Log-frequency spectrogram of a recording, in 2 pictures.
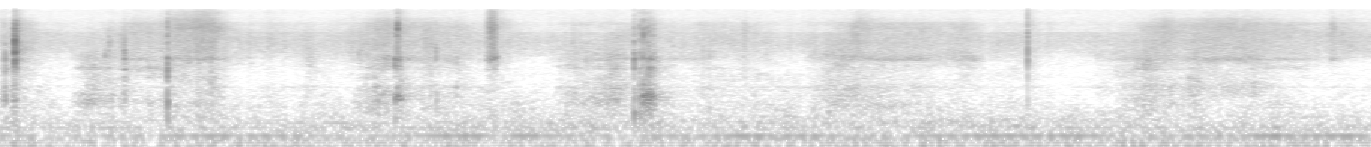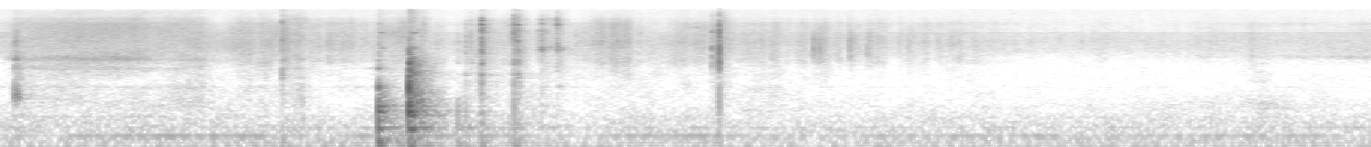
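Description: A comb scratches through hair.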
